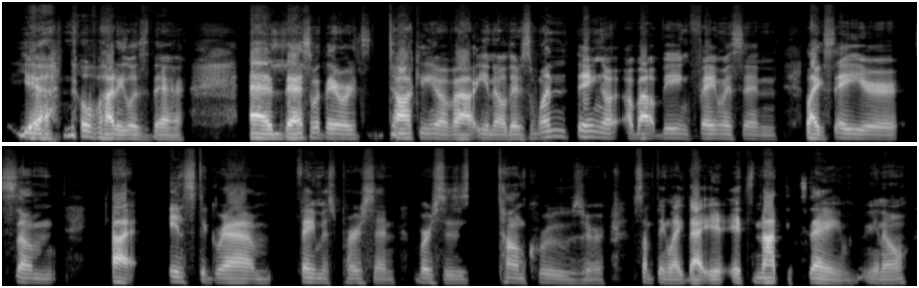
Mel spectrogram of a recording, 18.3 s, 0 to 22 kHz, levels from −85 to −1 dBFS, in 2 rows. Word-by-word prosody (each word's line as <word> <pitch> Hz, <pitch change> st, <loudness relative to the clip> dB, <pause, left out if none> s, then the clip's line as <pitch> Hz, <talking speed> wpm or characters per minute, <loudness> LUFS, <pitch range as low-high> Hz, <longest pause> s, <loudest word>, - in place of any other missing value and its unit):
Yeah, -, -, +4 dB, 0.3 s
nobody 125 Hz, -7 st, +3 dB
was 115 Hz, -5 st, -5 dB
there, 100 Hz, -2 st, -3 dB, 0.7 s
and 125 Hz, -1 st, +9 dB
that's 125 Hz, +2 st, +6 dB
what 145 Hz, -1 st, -5 dB
they 130 Hz, -2 st, +4 dB
were 120 Hz, -1 st, 0 dB
s 210 Hz, -, -13 dB, 0.2 s
talking 130 Hz, 0 st, +3 dB
about, 115 Hz, -2 st, +3 dB
you 120 Hz, -, -2 dB
know. 115 Hz, -2 st, -2 dB
There's 115 Hz, 0 st, -3 dB
one 165 Hz, +7 st, -2 dB
thing 160 Hz, -3 st, +3 dB
a 130 Hz, -, 0 dB
about 125 Hz, -1 st, +2 dB
being 130 Hz, -2 st, -4 dB
famous 125 Hz, -2 st, -2 dB
and, 105 Hz, -3 st, -9 dB, 0.3 s
like, -, -, +5 dB
say, 130 Hz, -1 st, +1 dB
you're 110 Hz, -2 st, 0 dB, 0.2 s
some, 115 Hz, -2 st, -5 dB, 0.6 s
uh, -, -, +5 dB, 0.4 s
Instagram 115 Hz, -4 st, -1 dB, 0.3 s
famous 120 Hz, -4 st, -3 dB
person 105 Hz, -3 st, -9 dB, 0.2 s
versus 110 Hz, -4 st, -8 dB, 0.3 s
Tom 125 Hz, -2 st, -4 dB
Cruise 105 Hz, -6 st, -14 dB
or 95 Hz, 0 st, -14 dB, 0.3 s
something -, -, -9 dB
like -, -, -2 dB
that, -, -, +4 dB
it 110 Hz, 0 st, -2 dB
it's -, -, -3 dB
not 125 Hz, 0 st, +5 dB
the -, -, -23 dB
same, 100 Hz, -5 st, -2 dB
you 110 Hz, -, -12 dB
know? 105 Hz, +2 st, -6 dB
115 Hz, 145 wpm, -23 LUFS, 110-125 Hz, 0.7 s, and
